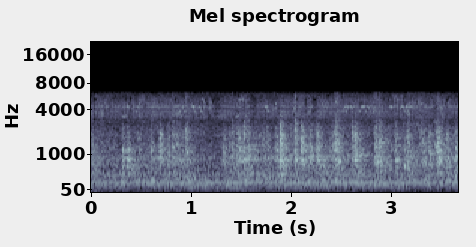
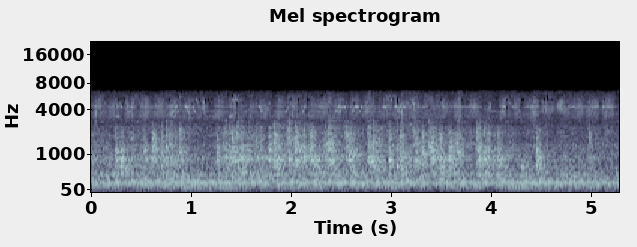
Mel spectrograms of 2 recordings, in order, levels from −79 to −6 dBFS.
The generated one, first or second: first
